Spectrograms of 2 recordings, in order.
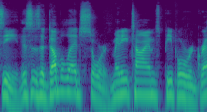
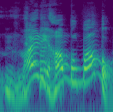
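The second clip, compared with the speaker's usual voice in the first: hammy cartoon voice; 11 semitones higher, 5 dB louder than usual. Echoing cartoon line.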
